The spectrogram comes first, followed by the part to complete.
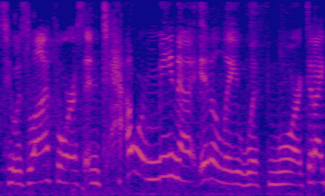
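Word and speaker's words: Taormina: it tell her me Tower Mina yeah it's kind of like a fast tower than the mean and I'll tell you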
